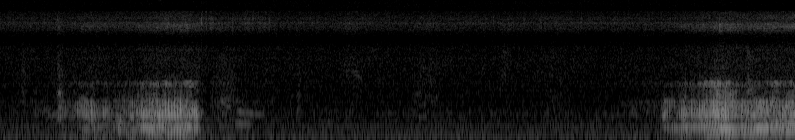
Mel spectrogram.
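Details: A husband's habitual snoring: two long, rattling snores during sleep with a quiet gap between them.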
